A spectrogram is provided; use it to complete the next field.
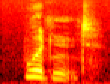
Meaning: would not (negative auxiliary)
- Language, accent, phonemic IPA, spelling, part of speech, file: English, US, /ˈwʊdn̩t/, wouldn't, verb, En-us-wouldn't.ogg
